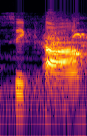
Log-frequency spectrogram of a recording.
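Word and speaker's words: sikkhā: This word siksa in Thai comes from an old Indian word, which in Sanskrit is pronounced siksha, or in the Pali language, sikha.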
